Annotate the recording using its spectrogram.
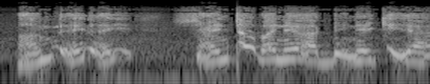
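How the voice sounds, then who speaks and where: A fairly high-pitched put-on character voice over clear background noise. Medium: fan dub. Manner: goofy.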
